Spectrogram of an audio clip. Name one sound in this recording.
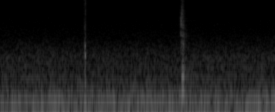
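A pen clicks twice.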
